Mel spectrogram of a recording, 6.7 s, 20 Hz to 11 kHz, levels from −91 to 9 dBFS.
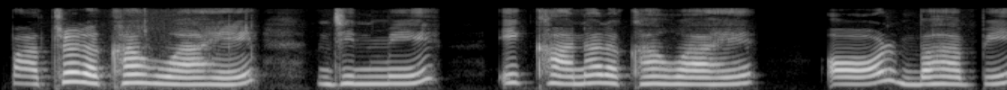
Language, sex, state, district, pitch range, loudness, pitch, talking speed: Hindi, female, Delhi, New Delhi, 255-290 Hz, -16 LUFS, 265 Hz, 115 wpm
